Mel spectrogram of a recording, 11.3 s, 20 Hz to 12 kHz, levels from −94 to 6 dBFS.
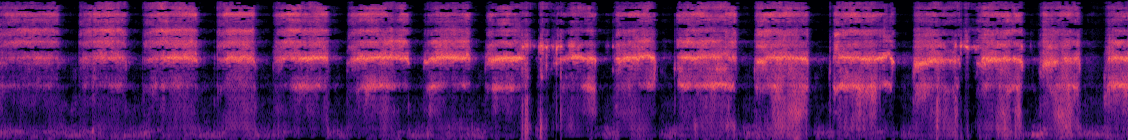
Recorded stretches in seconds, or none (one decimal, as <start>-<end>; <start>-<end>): none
